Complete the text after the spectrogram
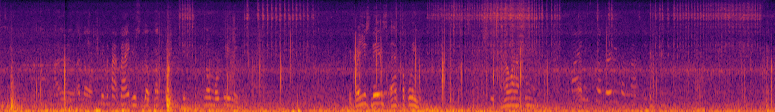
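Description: Bicycle parts clatter and knock as bikes are handled.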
